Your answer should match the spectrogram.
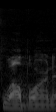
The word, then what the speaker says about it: Welbourn: Yeah, it's Welbourn. It looks just like it sounds.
